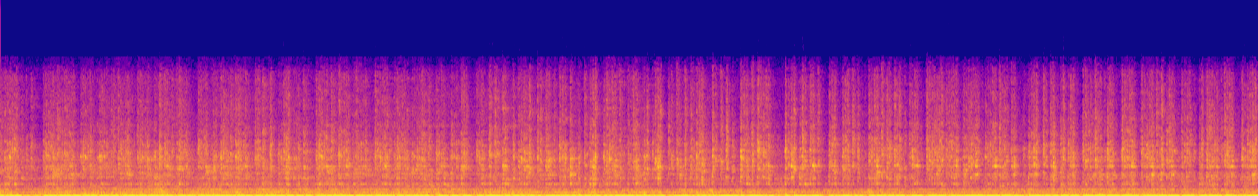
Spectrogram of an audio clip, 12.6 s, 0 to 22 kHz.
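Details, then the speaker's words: 1987 GMC 7000 with a 366 V8 idling after a replacement belt was fitted. A deep, steady, even rumble with no squeal or chirp from the front; the belt runs quiet and the engine is smooth: normal idle. "Sounds like a tractor. Belt's looking good. Smooth and quiet. Engine actually runs pretty quiet."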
